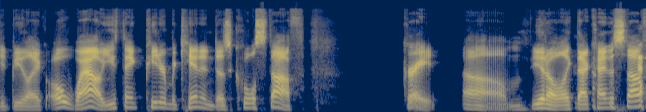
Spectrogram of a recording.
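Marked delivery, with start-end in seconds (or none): 0.5-4.4 acted-out, pitched-up, sarcastic, unimpressed tone. Imitating how a listener would react to a favourite creator: imitating an unimpressed reaction. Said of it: "it wouldn't blow your mind".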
